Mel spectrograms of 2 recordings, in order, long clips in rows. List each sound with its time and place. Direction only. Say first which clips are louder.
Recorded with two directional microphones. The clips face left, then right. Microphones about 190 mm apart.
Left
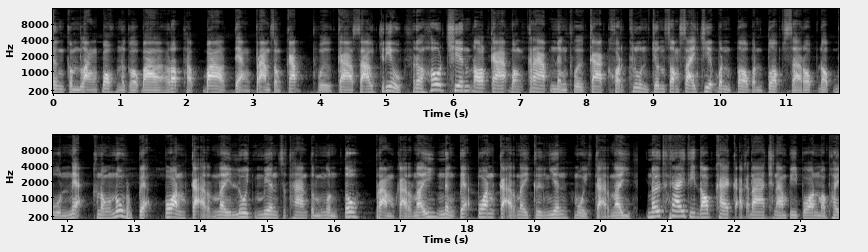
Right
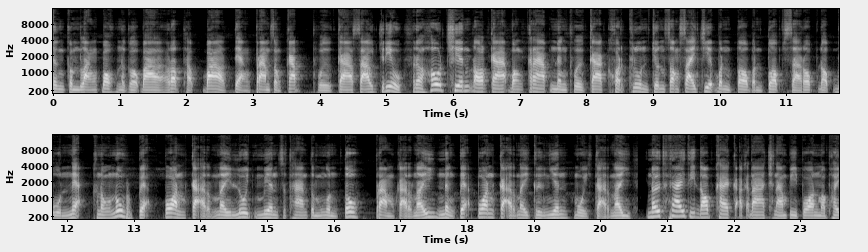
0.0 s speech: right 5 dB; 35° right (ahead or behind)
